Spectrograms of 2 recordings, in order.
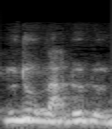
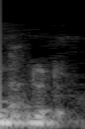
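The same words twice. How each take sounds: First: Said in the usual way. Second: Much softer and lower, coaxing him to sit; soothing a child. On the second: Shown as a demonstration. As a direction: settle an angry child with a hush. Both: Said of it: "Kalau dia lagi marah".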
